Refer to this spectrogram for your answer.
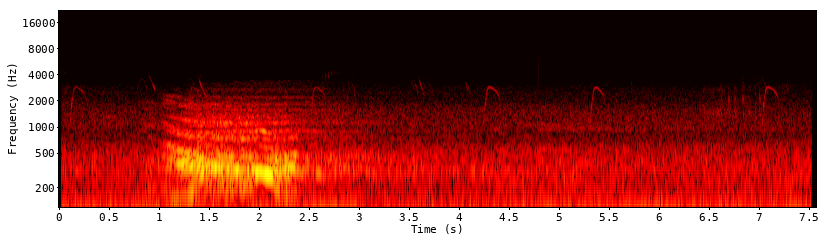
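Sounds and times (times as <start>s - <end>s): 
faint low background rumble: 0.0s - 7.5s
red deer rutting bellow: 1.0s - 3.3s.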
